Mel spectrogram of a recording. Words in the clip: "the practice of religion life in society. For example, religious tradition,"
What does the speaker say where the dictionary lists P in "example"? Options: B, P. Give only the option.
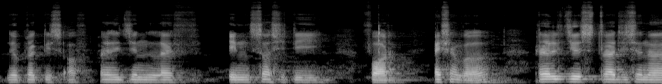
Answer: B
